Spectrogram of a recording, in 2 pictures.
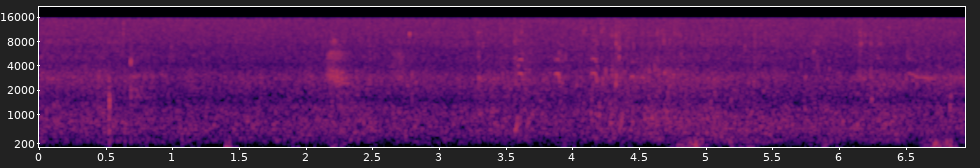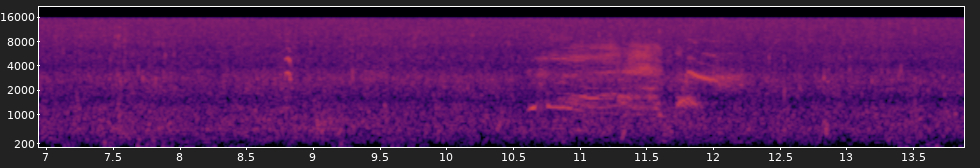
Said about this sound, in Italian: Questa meditazione in riva al mare è molto molto benefica. In qualunque momento la faremo, appunto questo rumore delle onde sulla riva, il suono dei gabbiani, il bambino che piange e tutto ciò che ascoltiamo e percepiamo con la nostra coscienza sarà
